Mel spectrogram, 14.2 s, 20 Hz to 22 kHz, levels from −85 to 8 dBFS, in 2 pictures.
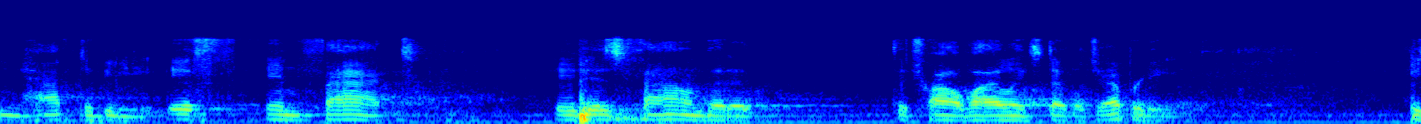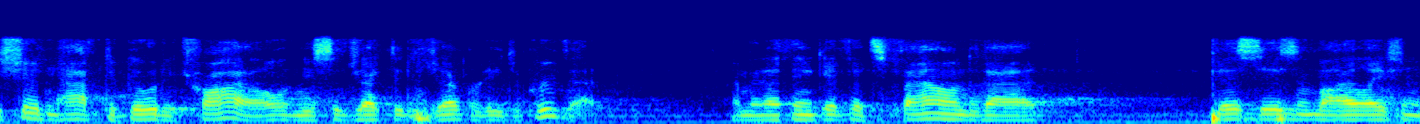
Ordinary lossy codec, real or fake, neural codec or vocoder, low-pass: Opus, 16 kbps; fake; codec, 16 kHz in and 24 kHz out, 2.2 kbps, FireRedTTS-2 codec; 7.2 kHz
